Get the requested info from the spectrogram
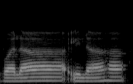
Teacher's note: لا کو 5 الف کی مقدار کھینچیں گے کیونکہ یہ مد متصل ہے، اور الہ کے لام کے اوپر کھڑا زبر ہے، اس کو 1 الف کی مقدار کھینچیں گے۔ · الہ کے لام کے اوپر کھڑا زبر ہے، اس کو 1 الف کی مقدار کھینچیں گے۔ ایک الف کی مقدار میں بتا چکی ہوں، ایک انگلی کھولی اور بند کی، اسی طرح 5 الف کی مقدار 5 انگلیاں کھولی اور بند کی۔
